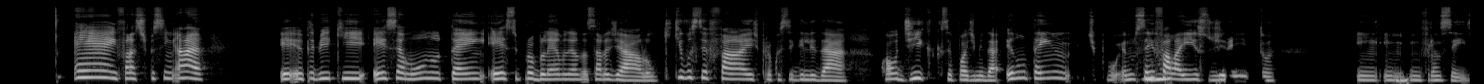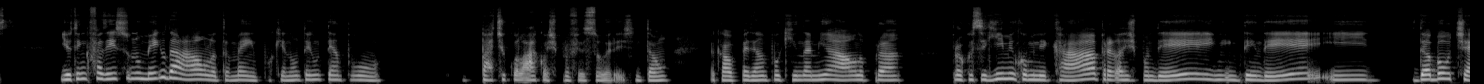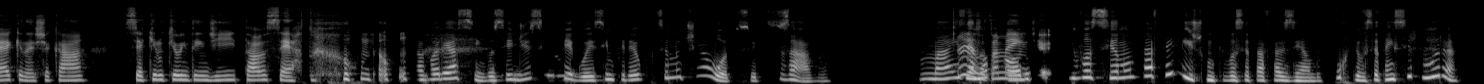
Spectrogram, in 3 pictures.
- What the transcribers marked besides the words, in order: tapping; distorted speech; other background noise; in English: "double check"; laughing while speaking: "ou não"
- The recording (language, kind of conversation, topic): Portuguese, advice, Como posso me sentir valioso mesmo quando não atinjo minhas metas?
